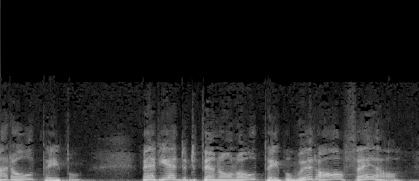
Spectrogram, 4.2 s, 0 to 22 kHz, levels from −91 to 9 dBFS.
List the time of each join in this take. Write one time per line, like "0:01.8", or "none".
none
